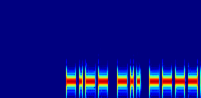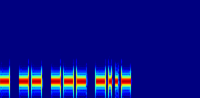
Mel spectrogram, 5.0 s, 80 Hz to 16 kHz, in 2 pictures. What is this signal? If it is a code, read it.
Morse code, heard as a keyed tone, about 30 wpm, 700 Hz. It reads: YD0MOX
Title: DXCC-100 Call Signs - 6 Characters - 30wpm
